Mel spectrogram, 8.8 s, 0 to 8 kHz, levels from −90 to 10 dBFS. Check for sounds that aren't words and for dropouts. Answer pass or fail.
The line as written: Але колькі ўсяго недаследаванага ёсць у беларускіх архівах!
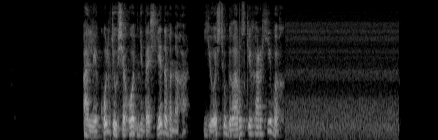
pass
